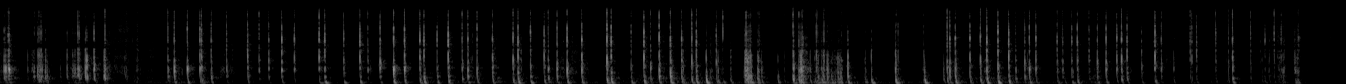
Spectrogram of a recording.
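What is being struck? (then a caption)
Small cardboard box. Long nails tap and scratch the flat face of a small, hollow, yellow printed cardboard box with a clear window, full of sponges and held up in the air. Dense runs of quick, dry, bright taps mix with short scratching strokes, each click dying away almost instantly in a close, quiet space.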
